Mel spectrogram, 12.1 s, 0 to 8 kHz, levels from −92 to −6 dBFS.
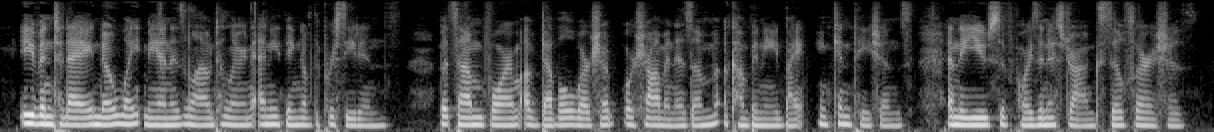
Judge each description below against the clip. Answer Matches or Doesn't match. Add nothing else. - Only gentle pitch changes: Matches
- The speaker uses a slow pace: Doesn't match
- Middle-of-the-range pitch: Matches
